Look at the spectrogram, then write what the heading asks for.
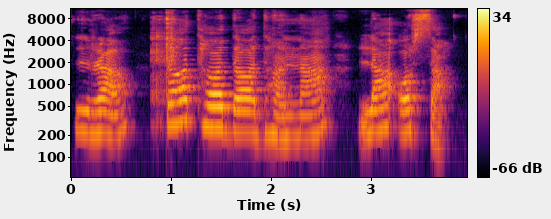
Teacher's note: अब जो दंत वर्ण है डेंटल लेटर वे वर्ण होते हैं जिन्हें बोलते समय जीभ दांतों अर्थात दंत को छूती है। इसीलिए इन्हें दंत वर्ण कहा जाता है।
